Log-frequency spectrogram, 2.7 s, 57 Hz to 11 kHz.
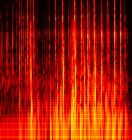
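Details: Honda S2000 soft top latch: quick, light plastic clicking in uneven bursts as the loose latch rattles against its trim panel over bumps. Fix per service bulletin: stuff foam into the gaps on both sides.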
